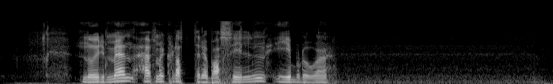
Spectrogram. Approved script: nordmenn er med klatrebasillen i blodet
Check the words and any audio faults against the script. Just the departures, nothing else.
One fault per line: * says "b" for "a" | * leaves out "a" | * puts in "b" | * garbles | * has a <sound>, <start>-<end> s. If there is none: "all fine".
all fine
